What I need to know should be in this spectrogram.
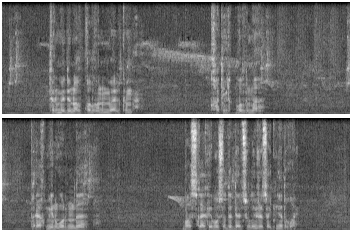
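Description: An elderly man speaks slowly and quietly, close by.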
